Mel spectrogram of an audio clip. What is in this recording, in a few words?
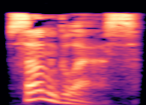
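"sunglass", English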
